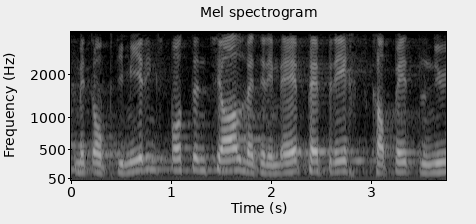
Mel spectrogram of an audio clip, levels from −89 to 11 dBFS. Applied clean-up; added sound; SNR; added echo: none; none; none; none.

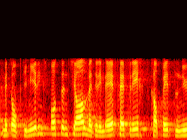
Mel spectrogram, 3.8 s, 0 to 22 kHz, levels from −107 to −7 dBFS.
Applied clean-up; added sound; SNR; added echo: neural separator model SepFormer DNS4.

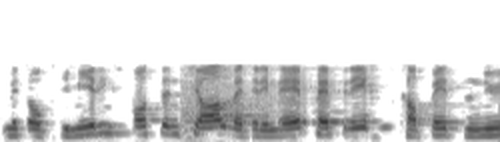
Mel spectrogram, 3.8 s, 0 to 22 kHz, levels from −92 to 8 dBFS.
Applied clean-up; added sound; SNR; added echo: classical method Wiener filter.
